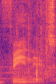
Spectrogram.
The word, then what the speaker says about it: Phynix: In Phoenix, because the H is silent.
